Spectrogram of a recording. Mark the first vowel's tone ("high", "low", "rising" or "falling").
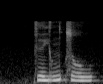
low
